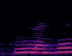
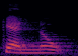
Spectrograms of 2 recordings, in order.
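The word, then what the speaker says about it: know: जाएगा नॉक need knife next होता है नो इसको बहुत सारे बच्चे पढ़ते हैं कैन नो पर कैन नो एक एकदम गलत हो जाता है कैनो नहीं होता है यहां पे के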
